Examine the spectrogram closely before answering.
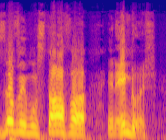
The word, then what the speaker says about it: Mustafa: First of all, it's neither of those, it's Mustafa. Okay, that's how you would pronounce it in any kind of like Muslim-y language. It's not Mustafa. Right? That's like a weird person's way to pronounce it. Right?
